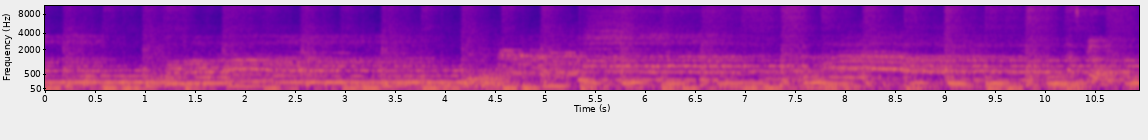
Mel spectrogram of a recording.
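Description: Live band playing a funk groove: held Hammond organ chords over electric bass and drums keeping a steady beat, with a man singing into a microphone over the top.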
